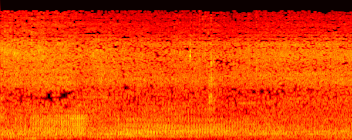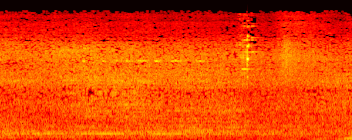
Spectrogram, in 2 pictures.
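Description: Steady running of motor-vehicle engines nearby, with a low hum that swells in the middle. A short click comes about nine seconds in.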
